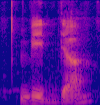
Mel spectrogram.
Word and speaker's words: বিদ্যা: শব্দের শেষে জফলার সঙ্গে, যেমন বিদ্যা, তাহলে এর উচ্চারণ হচ্ছে বিদ্যা। শব্দের শেষে যখন জফলার সঙ্গে আকার যুক্ত থাকে তখন এই জফলা ব্যঞ্জনকে দ্বিতীয় করে দেয় এবং এই আকারটির উচ্চারণ আয়ের মতোই হয়।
